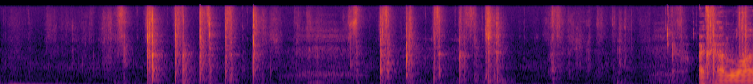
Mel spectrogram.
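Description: Playing cards are shuffled and snapped together with quick crisp flicks.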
